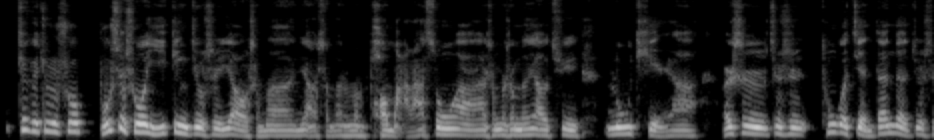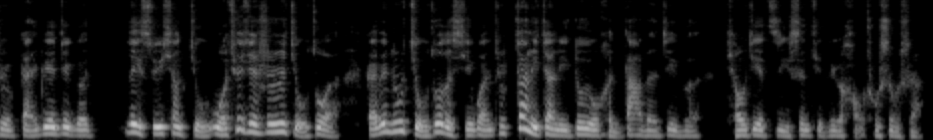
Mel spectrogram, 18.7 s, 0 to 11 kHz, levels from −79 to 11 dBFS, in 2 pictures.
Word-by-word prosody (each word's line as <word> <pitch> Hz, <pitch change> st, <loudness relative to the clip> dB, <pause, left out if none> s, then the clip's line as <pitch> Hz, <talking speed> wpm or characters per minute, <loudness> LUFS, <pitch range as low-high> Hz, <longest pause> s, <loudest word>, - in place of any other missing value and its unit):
这 250 Hz, -, +2 dB
个 215 Hz, -3 st, +2 dB
就 215 Hz, +1 st, -2 dB
是 200 Hz, -, +4 dB
说， 210 Hz, +2 st, +2 dB, 0.2 s
不 185 Hz, +5 st, +3 dB
是 270 Hz, +1 st, +3 dB
说 195 Hz, -3 st, +8 dB
一 155 Hz, 0 st, +3 dB
定 170 Hz, -1 st, +5 dB
就 155 Hz, -1 st, +6 dB
是 135 Hz, -1 st, -1 dB
要 125 Hz, -5 st, 0 dB
什 110 Hz, 0 st, -8 dB
么 120 Hz, 0 st, -5 dB
要 115 Hz, -3 st, -5 dB
什 110 Hz, 0 st, -11 dB
么 120 Hz, -, -9 dB
什 115 Hz, -, -6 dB
么 115 Hz, -1 st, -5 dB
跑 125 Hz, +3 st, -2 dB
马 110 Hz, -4 st, -5 dB
拉 125 Hz, +4 st, -7 dB
松 140 Hz, +4 st, +3 dB
啊， 125 Hz, -2 st, -4 dB
什 125 Hz, -, -3 dB
么 130 Hz, -, -1 dB
什 130 Hz, +1 st, -2 dB
么 130 Hz, +1 st, +1 dB
要 130 Hz, -3 st, -2 dB
去 120 Hz, -1 st, -3 dB, 0.2 s
撸 305 Hz, +3 st, +4 dB
铁 125 Hz, -, -4 dB
啊。 120 Hz, -1 st, -9 dB, 0.2 s
而 150 Hz, +5 st, +2 dB
是 160 Hz, -3 st, +6 dB
就 155 Hz, +3 st, -1 dB
是 155 Hz, -, -1 dB
通 195 Hz, 0 st, -2 dB
过 180 Hz, -4 st, +3 dB
简 115 Hz, -7 st, +1 dB
单 165 Hz, +5 st, 0 dB
的， 160 Hz, -7 st, +1 dB
就 140 Hz, +3 st, -4 dB
是 130 Hz, -1 st, -6 dB
改 115 Hz, +1 st, -8 dB
变 155 Hz, +3 st, +4 dB
这 155 Hz, 0 st, +2 dB
个 125 Hz, -3 st, -6 dB, 0.3 s
类 385 Hz, -3 st, +5 dB
似 320 Hz, 0 st, +1 dB
于 315 Hz, -, +8 dB
像 315 Hz, 0 st, -2 dB
久 -, -, -5 dB
我 310 Hz, 0 st, 0 dB
确 260 Hz, -1 st, -4 dB
确 200 Hz, -3 st, +2 dB
实 195 Hz, +2 st, 0 dB
实 205 Hz, 0 st, +3 dB
久 100 Hz, -, -4 dB
坐 130 Hz, 0 st, -3 dB
呀， 100 Hz, -, -21 dB, 0.3 s
改 140 Hz, -, -3 dB
变 200 Hz, 0 st, +2 dB
这 210 Hz, -, -2 dB
种 225 Hz, 0 st, -1 dB
久 120 Hz, -, -1 dB
坐 200 Hz, -, +3 dB
的 150 Hz, -, +1 dB
习 130 Hz, -, -6 dB
惯， 125 Hz, 0 st, -4 dB
就 165 Hz, -, -9 dB
是 160 Hz, -, -18 dB
站 280 Hz, -3 st, +2 dB
立 310 Hz, -, +6 dB
站 135 Hz, -, -2 dB
立 120 Hz, -1 st, -2 dB
都 140 Hz, +4 st, -1 dB
有 125 Hz, -2 st, 0 dB
很 115 Hz, -6 st, -12 dB
大 125 Hz, +6 st, -9 dB
的 115 Hz, -1 st, -10 dB
这 120 Hz, +3 st, -8 dB
个， 110 Hz, -1 st, -16 dB, 0.2 s
调 120 Hz, +1 st, -5 dB
节 125 Hz, 0 st, -3 dB
自 120 Hz, +2 st, -12 dB
己 110 Hz, -, -8 dB
身 120 Hz, +4 st, -8 dB
体 120 Hz, -, -13 dB
的 105 Hz, -, -18 dB
这 115 Hz, -, -9 dB
个 110 Hz, -, -10 dB
好 110 Hz, -, -17 dB
处， 120 Hz, -, -14 dB
是 110 Hz, +2 st, -9 dB
不 105 Hz, -, -11 dB
是 105 Hz, +1 st, -16 dB
啊？ 95 Hz, -, -19 dB
130 Hz, 320 characters per minute, -22 LUFS, 120-180 Hz, 0.3 s, 说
